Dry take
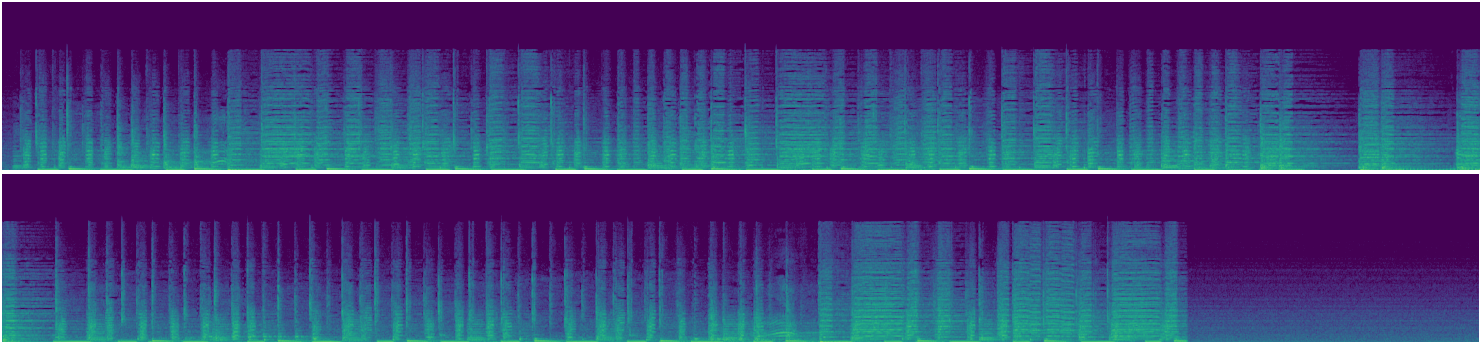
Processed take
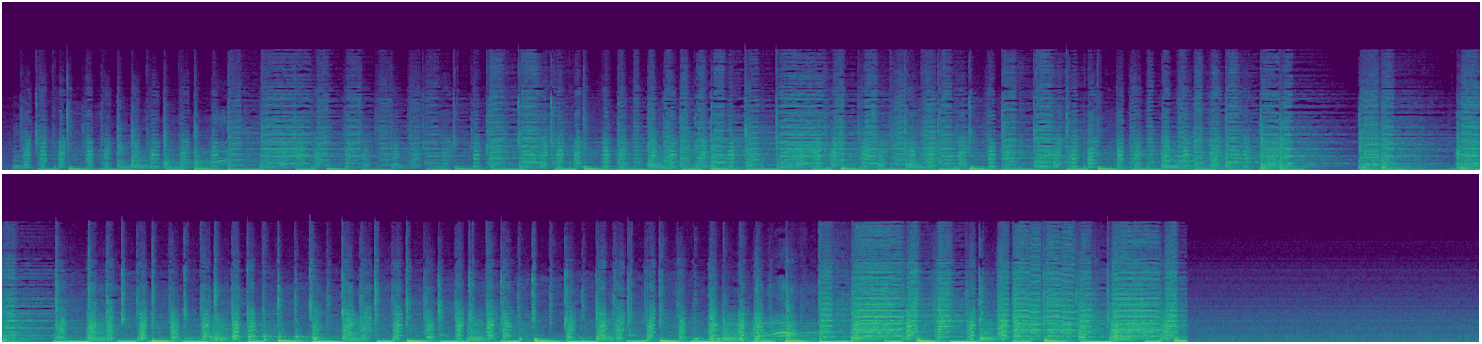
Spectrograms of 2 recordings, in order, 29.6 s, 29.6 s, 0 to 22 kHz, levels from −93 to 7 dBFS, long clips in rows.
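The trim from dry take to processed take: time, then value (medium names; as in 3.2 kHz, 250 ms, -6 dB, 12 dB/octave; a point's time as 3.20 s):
3.08 s -4 dB
4.16 s -11 dB
5.01 s -1 dB
14.82 s -1 dB
15.44 s +5.5 dB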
